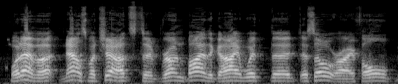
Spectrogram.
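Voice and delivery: usual speaking voice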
